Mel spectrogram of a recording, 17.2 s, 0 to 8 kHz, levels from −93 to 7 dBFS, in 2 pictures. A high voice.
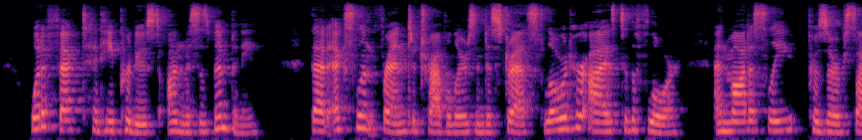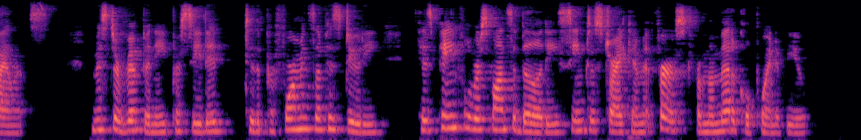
Yes: high, 200 Hz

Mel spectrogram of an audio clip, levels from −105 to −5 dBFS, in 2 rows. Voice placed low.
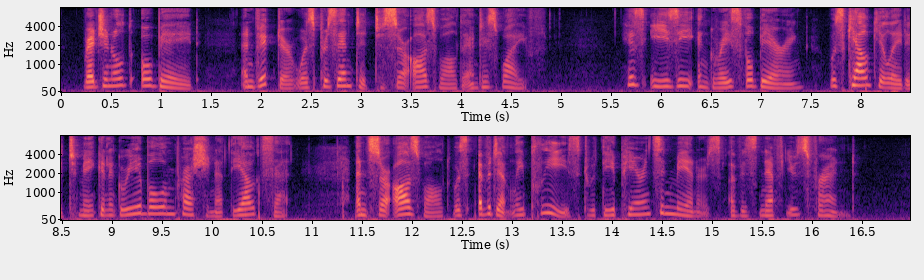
No: high, 195 Hz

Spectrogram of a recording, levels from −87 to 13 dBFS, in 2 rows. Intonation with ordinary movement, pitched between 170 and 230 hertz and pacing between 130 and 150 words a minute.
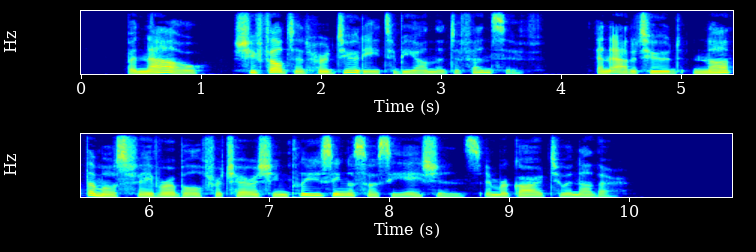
Yes: average, 3.4 semitones; medium, 185 Hz; average, 145 wpm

